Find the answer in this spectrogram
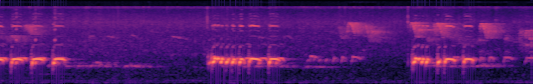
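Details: Local zebra dove calling as a lure to provoke an answer. Three phrases, each a quick cluster of bubbling coos ending in a fainter trailing trill, arrive about every two and a half seconds. Light high twittering from other birds is in the background.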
